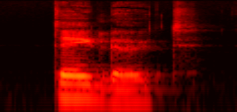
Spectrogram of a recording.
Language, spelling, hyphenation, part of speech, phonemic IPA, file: Dutch, theeleut, thee‧leut, noun, /ˈteː.løːt/, Nl-theeleut.ogg
- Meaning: someone who drinks a lot of tea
